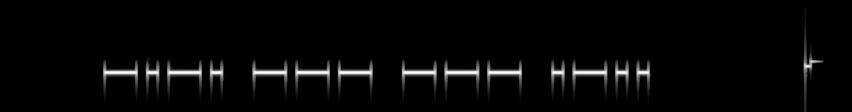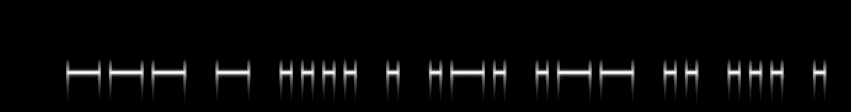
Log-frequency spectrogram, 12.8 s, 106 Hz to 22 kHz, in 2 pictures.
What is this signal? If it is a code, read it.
Morse code, heard as a keyed tone, about 15 wpm, 700 Hz. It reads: COOL OTHERWISE
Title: Sentences from Top 1200 Words - New Word Drill - 15wpm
